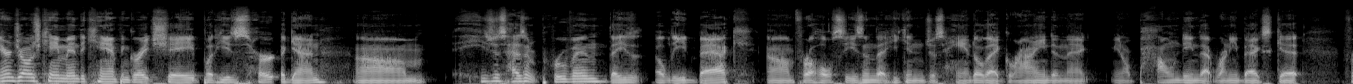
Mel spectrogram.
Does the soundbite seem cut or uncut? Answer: cut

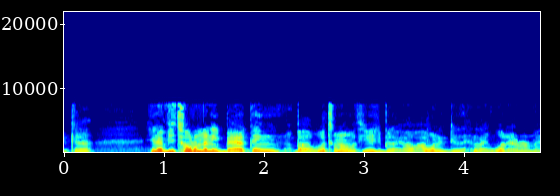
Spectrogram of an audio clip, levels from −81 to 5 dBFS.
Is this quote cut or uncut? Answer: cut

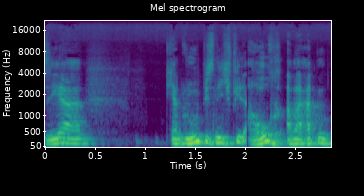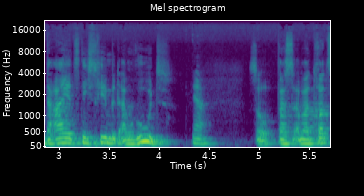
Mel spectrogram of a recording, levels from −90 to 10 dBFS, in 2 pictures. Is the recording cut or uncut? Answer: cut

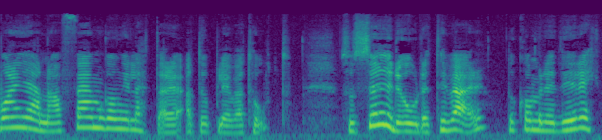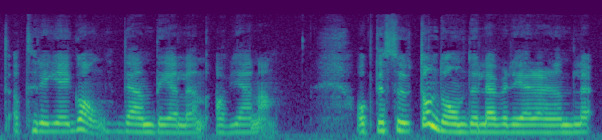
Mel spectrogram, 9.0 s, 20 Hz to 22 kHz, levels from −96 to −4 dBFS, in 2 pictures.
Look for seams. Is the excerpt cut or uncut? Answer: cut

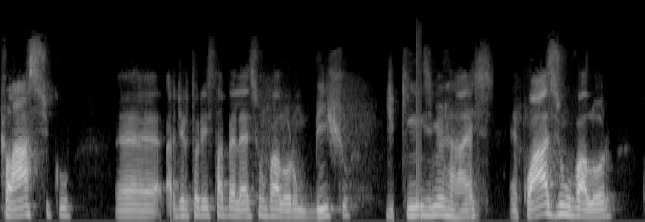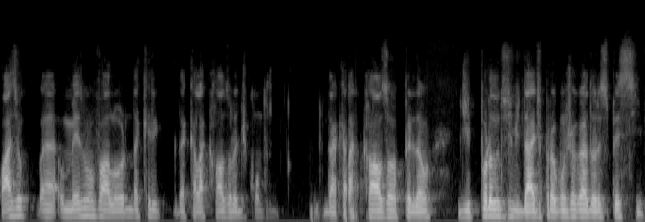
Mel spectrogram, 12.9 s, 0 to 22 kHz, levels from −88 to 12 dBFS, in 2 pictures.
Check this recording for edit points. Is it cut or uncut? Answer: uncut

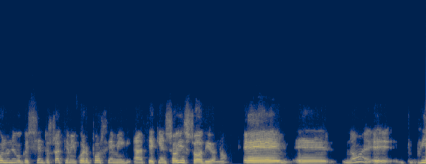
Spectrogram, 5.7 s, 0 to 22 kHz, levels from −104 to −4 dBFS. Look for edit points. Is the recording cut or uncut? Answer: cut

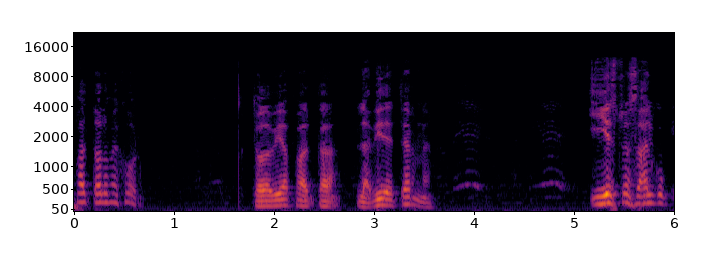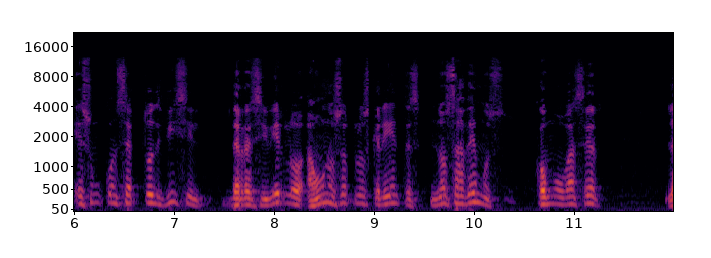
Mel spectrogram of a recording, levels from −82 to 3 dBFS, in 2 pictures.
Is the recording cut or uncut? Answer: cut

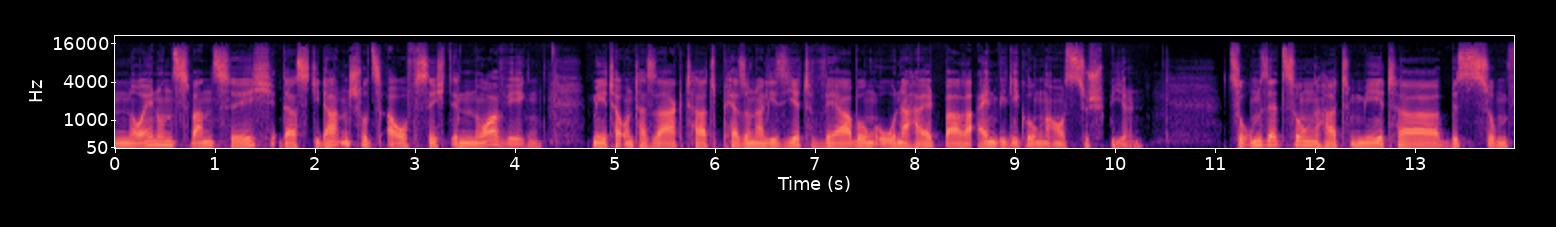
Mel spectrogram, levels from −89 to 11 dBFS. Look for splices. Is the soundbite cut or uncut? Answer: uncut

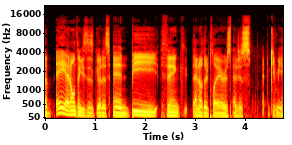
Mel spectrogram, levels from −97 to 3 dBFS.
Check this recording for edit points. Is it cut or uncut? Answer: cut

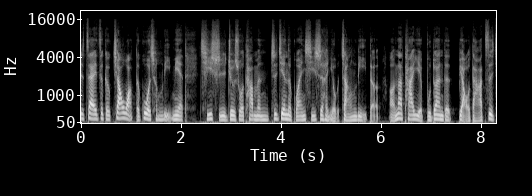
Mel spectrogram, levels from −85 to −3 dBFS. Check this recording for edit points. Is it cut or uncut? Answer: cut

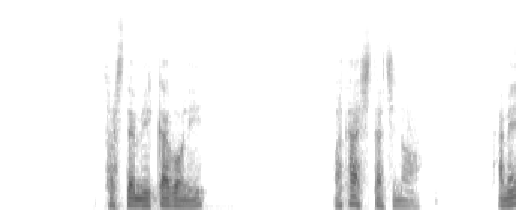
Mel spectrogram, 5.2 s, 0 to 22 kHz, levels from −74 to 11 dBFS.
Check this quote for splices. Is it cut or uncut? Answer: uncut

